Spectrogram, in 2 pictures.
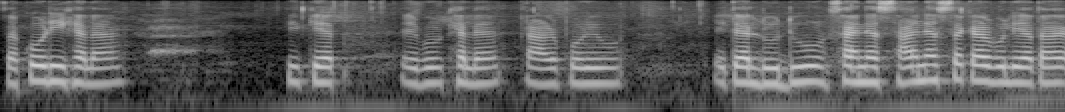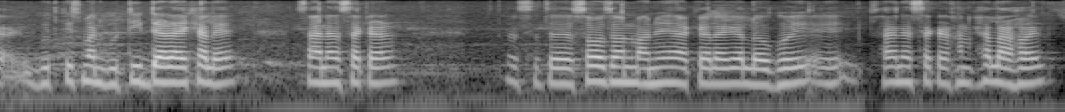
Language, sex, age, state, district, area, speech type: Assamese, female, 60+, Assam, Udalguri, rural, spontaneous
